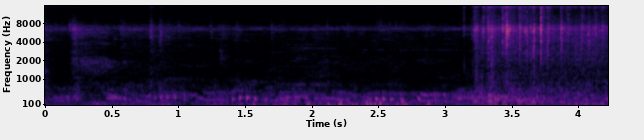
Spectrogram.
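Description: Wild pigeons cooing nearby, low soft murmuring coos repeating steadily in the background, with faint rustling and a brief flutter near the end.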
